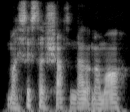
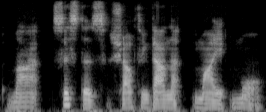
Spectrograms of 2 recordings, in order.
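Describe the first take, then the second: First: It is read in a Scottish accent. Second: It is read in a regular, non-Scottish accent. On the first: "you convert that" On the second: "I'll do it in regular accent"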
